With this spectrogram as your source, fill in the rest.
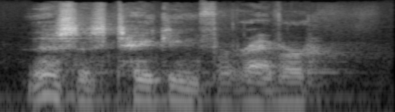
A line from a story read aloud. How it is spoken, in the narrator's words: Riverpaw whispered to Evercloud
